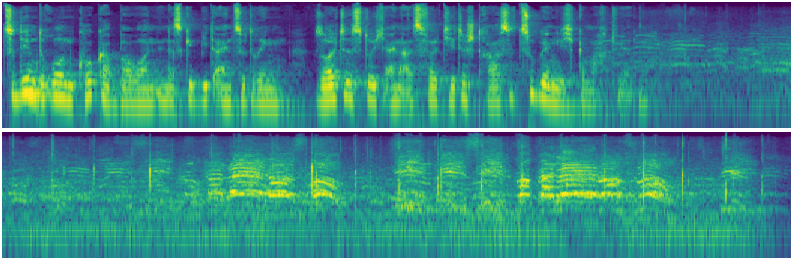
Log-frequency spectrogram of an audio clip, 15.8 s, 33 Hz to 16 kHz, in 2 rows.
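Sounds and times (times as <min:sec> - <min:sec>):
speech: 0:00.0 - 0:06.6
protest march crowd chanting slogans in La Paz: 0:06.0 - 0:15.7.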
